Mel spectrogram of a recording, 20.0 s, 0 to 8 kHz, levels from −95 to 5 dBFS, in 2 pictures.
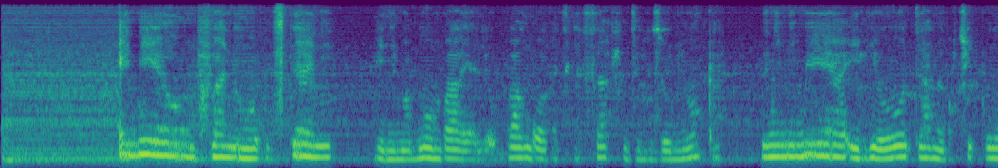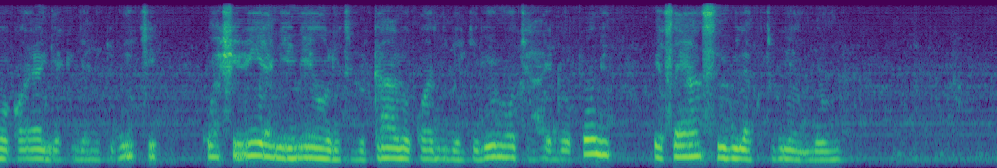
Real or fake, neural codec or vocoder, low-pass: fake; vocoder, 22.05 kHz, 80 mel bands, HiFi-GAN; 7.2 kHz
